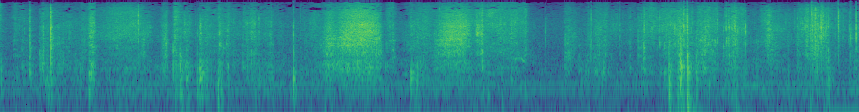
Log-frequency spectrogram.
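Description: Packaging being handled by hand as a laptop box is unpacked: scattered clicks and knocks, with two longer bursts of rustling about three and four and a half seconds in.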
